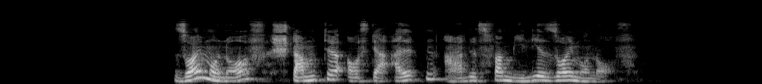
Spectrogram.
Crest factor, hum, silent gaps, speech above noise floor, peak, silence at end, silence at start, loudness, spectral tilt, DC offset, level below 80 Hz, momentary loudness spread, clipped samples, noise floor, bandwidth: 20 dB; none; none; 61 dB; -2 dBFS; 1.3 s; 1.75 s; -21 LUFS; -5.5 dB/octave; under 0.1%; -70 dBFS; 12 LU; under 0.1%; -82 dBFS; 8 kHz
